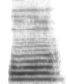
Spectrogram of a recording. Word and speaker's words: horse: Минимая и на конце. Мы ее не произносим, здесь не показываем. Минимая и – это та буковка, которая не произносится. Значит, обрати внимание, у нас будет три звука, но в слове будет пять букв. Потому что звук О записывается двумя буквами, и на конце еще есть немая И. Мы ее пишем, но не произносим.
